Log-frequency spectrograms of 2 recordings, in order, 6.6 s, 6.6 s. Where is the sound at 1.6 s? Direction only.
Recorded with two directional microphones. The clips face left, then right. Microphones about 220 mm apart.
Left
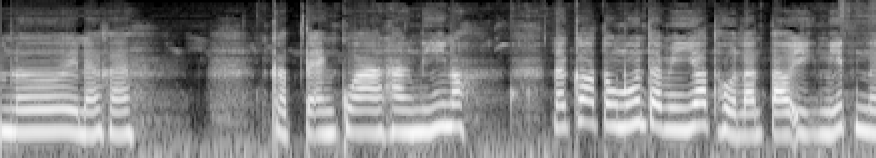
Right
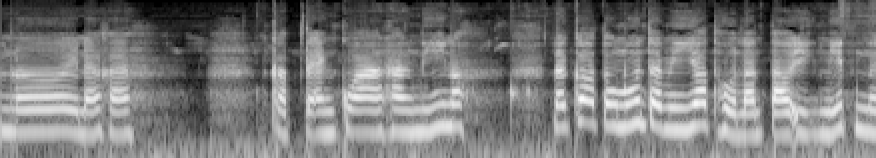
35° right (ahead or behind).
